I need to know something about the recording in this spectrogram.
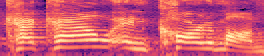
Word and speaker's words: Cacao & Cardamom: But Annie Rupani of here, we're right at Cacao and Cardamom. Did I pronounce that correctly?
